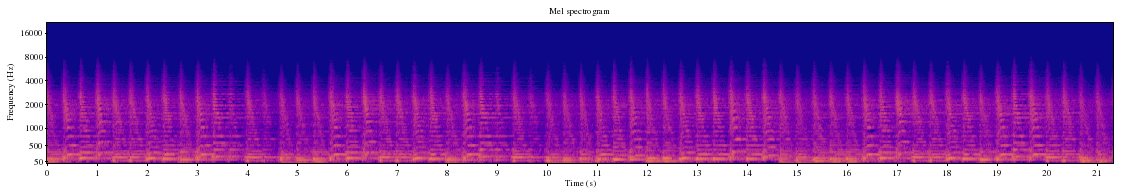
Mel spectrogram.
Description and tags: Part 4 of 5. 90-bpm supersaw arp.
Nothing special, just a bit of fill to sit between the low drone and flute / strings loops.
This segment is chopped from the middle part of 3 sections in order to carry over the stereo reverb tail into the start of the sequence. This part abruptly ends with no reverb tail 'cause it's meant to immediately flip back to the start to be repeated ad nauseum.
Created in FLStudio 11.04 with 3x oscilator VSTi, tap delay and a touch of reverb.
